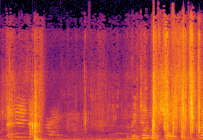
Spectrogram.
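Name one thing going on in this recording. A wooden stick stirs and scrapes inside a plastic bucket.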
